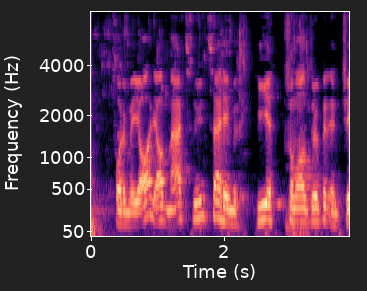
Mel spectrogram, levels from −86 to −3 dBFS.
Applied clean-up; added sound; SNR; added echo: classical method WPE with log-MMSE.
